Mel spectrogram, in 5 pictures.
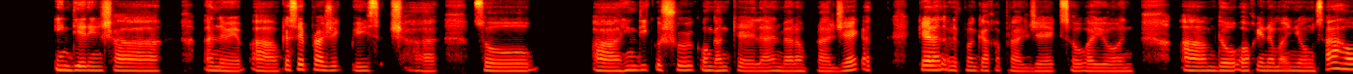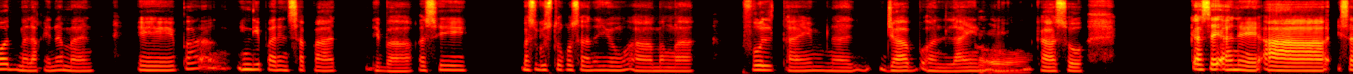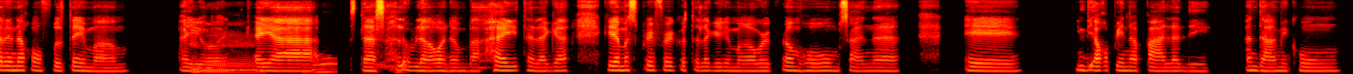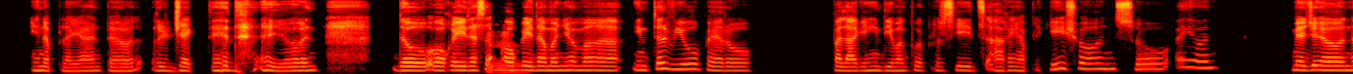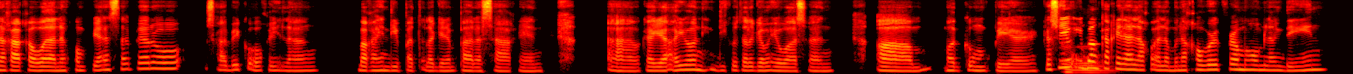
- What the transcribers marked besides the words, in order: in English: "project-based"; chuckle
- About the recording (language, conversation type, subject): Filipino, advice, Bakit ako laging nag-aalala kapag inihahambing ko ang sarili ko sa iba sa internet?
